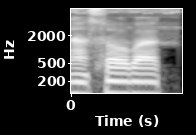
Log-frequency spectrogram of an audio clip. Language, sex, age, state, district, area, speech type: Odia, male, 18-30, Odisha, Ganjam, urban, spontaneous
